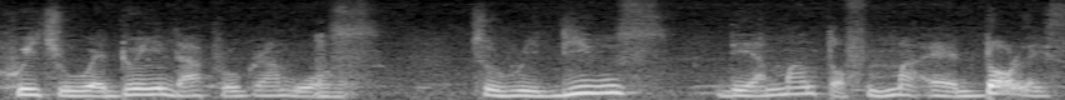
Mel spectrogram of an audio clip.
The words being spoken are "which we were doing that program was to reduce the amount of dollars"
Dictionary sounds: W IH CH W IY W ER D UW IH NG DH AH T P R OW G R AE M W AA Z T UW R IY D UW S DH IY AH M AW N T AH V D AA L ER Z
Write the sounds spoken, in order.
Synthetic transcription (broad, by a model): W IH CH W IY W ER D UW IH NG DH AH T P R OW G R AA M W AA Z T UW R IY D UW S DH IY AH M AW N T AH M D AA L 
